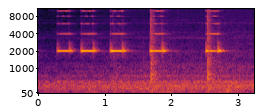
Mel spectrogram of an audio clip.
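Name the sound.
kitchen timer beeping while being set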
